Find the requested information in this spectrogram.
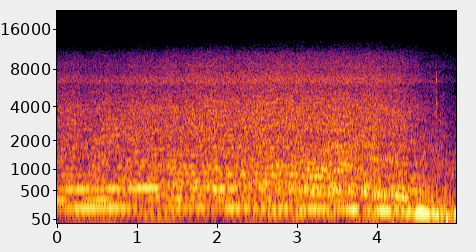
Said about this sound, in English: Once again, we'll apologize for the brakes there, but we just can't talk over the motors there and the truck and tractor pull.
